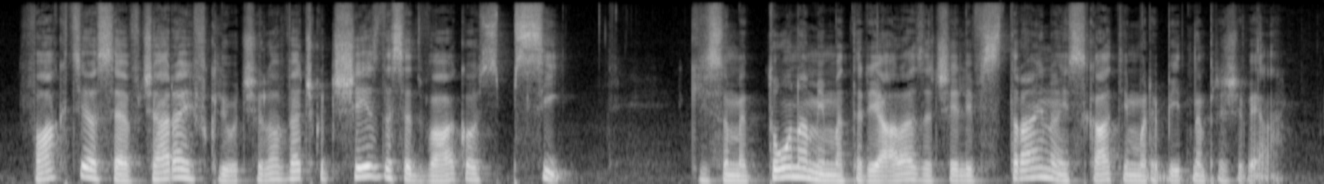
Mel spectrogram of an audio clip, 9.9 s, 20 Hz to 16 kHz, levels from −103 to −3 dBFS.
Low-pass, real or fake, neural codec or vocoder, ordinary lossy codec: 14.4 kHz; real; none; MP3, 96 kbps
